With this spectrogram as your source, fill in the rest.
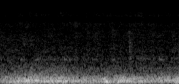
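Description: Thunder during a lightning storm gives a deep, continuous low rumble, loud and close, with rain hissing faintly alongside and no voices over the short stretch.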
